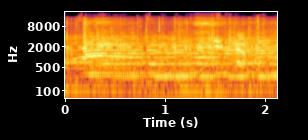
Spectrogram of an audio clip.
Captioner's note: horn blaring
